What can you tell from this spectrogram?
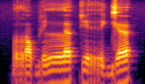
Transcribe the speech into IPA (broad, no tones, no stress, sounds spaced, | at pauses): r ɔ b i lː ə k i r i ɡʲ œ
